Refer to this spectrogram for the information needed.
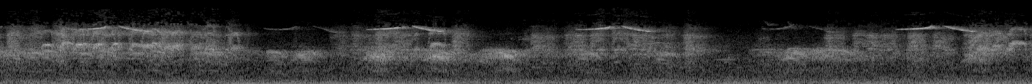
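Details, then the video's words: Oriental magpie-robin giving a rapid series of short, high, arched whistles roughly every second, amid continuous bird chatter. "Magpie Robin Singing 🎶 7-Different Sweet Melodies of Magpie Robin 🐦Oriantal Magpie Robin calls"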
